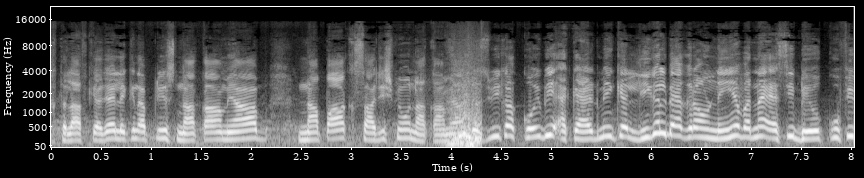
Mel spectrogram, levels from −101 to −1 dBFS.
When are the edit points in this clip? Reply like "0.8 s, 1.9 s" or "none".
4.1 s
